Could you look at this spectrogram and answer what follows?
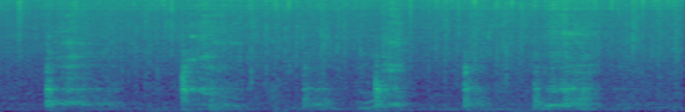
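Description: Onion cooks in bacon grease in a pan for a thick frittata, quietly sizzling while a utensil stirs it in about five separate pushes spaced a second or so apart.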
